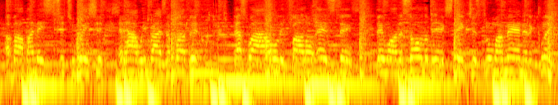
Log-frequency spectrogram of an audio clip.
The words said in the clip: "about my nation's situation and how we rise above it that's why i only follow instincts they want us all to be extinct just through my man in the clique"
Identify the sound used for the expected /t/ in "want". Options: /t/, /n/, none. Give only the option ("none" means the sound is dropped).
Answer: none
